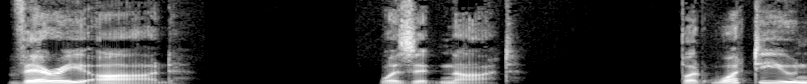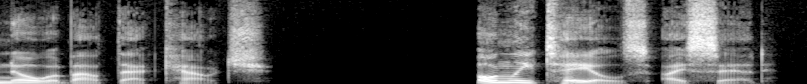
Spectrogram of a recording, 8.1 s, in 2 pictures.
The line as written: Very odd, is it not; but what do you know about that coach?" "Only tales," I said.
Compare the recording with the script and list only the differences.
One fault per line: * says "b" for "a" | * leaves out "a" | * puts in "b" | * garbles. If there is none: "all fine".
* says "was" for "is"
* says "couch" for "coach"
